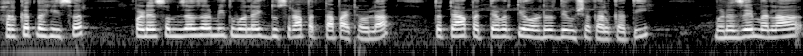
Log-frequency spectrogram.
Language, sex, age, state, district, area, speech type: Marathi, female, 45-60, Maharashtra, Sangli, urban, spontaneous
